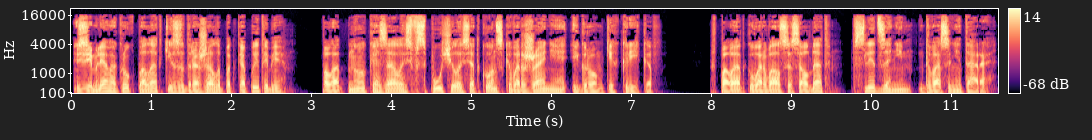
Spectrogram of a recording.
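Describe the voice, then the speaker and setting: A man narrating an audiobook in a steady, even storytelling voice. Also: lowish voice, normal speed, no echo. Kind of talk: scripted narration. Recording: dry studio sound.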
